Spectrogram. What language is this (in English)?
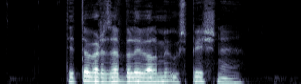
Czech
